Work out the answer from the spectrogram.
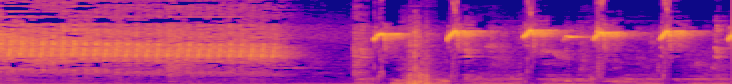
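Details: Violet cuckoo giving a clear, dense 'tembakan' burst: a fast, even high buzzy trill lasting nearly two seconds. After a short pause comes a row of sharp, high upslurred whistled notes, about two per second.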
